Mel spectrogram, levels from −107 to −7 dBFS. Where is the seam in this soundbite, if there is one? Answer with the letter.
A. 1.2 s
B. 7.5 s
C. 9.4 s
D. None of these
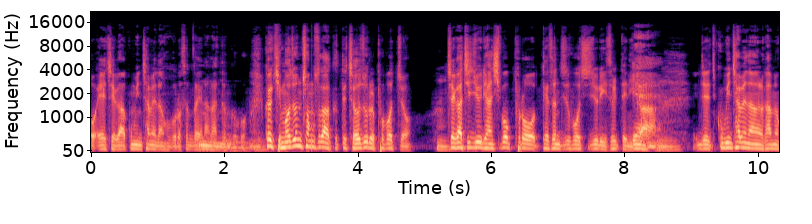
D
